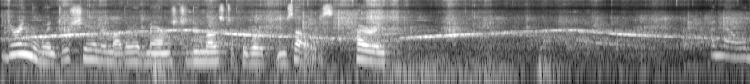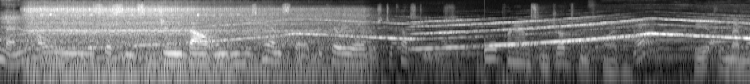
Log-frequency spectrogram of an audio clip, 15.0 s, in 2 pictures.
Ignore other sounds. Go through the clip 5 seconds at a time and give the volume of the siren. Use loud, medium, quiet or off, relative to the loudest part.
loud, medium, loud.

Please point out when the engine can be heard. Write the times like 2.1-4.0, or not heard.
7.7-11.2.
